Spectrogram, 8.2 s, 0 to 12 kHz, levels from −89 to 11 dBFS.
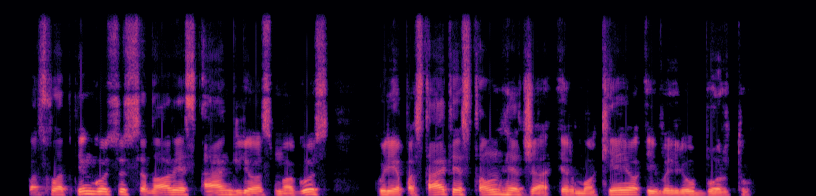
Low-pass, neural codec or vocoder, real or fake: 10.8 kHz; none; real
